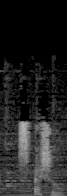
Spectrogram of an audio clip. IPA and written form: ˈspɛʃəl (special)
